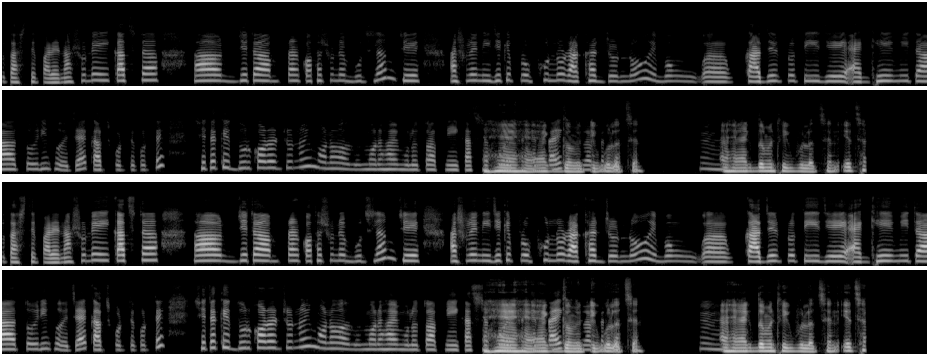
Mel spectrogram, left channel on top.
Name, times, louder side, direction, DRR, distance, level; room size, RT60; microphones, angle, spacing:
voice 1, 0.0-10.3 10.8-11.1 11.4-15.2 16.2-16.7, right 5 dB, 75° right, 0.9 m, -28 dB
voice 2, 14.1-15.7 16.4-17.9, right 3 dB, 50° right, 0.6 m, -23 dB
open air
head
